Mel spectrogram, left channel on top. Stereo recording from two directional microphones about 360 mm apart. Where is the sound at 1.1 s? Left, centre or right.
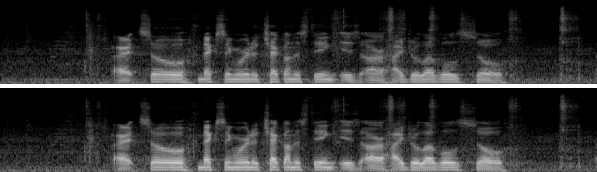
Right.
